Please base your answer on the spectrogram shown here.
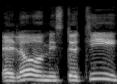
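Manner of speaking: clumsy, really bad fake French accent. Quoting how someone greets him, in a really bad French accent. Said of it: "this is me doing a really bad French accent".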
